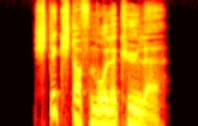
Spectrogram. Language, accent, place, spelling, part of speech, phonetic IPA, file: German, Germany, Berlin, Stickstoffmoleküle, noun, [ˈʃtɪkʃtɔfmoleˌkyːlə], De-Stickstoffmoleküle.ogg
- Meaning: nominative/accusative/genitive plural of Stickstoffmolekül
